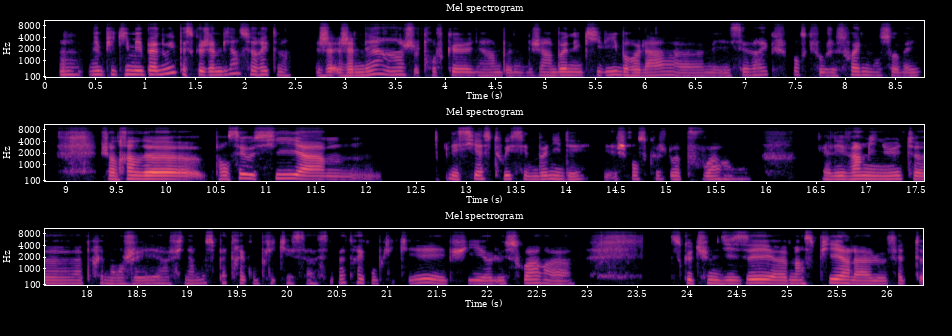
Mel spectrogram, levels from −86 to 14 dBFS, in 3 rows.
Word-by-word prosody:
Mmh 210 Hz, +1 st, -5 dB, 0.2 s
et 220 Hz, -, 0 dB
puis 225 Hz, +1 st, -1 dB
qui 230 Hz, +2 st, 0 dB
m'épanouit 230 Hz, +7 st, +3 dB
parce -, -, +1 dB
que -, -, +2 dB
j'aime 200 Hz, 0 st, +2 dB
bien 265 Hz, +7 st, -4 dB
ce 255 Hz, -, 0 dB
rythme. 215 Hz, -4 st, -3 dB, 0.3 s
Je 175 Hz, +3 st, +3 dB
j'aime 170 Hz, +1 st, +2 dB
bien 245 Hz, +6 st, -1 dB
hein, 210 Hz, 0 st, -4 dB
je 210 Hz, -, +1 dB
trouve 190 Hz, -, -9 dB
qu'il 180 Hz, -2 st, -2 dB
y 170 Hz, -, -12 dB
a 170 Hz, -, -10 dB
un 170 Hz, -, -9 dB
bon 175 Hz, 0 st, -10 dB
j'ai 180 Hz, +1 st, -1 dB
un 175 Hz, -, -4 dB
bon 185 Hz, +1 st, +1 dB
équilibre-là, 180 Hz, -2 st, -3 dB
heu, -, -, -13 dB
mais 165 Hz, -1 st, -12 dB
c'est 185 Hz, +4 st, -4 dB
vrai 200 Hz, +3 st, -6 dB
que -, -, -10 dB
je -, -, -6 dB
pense 205 Hz, -1 st, -5 dB
qu'il -, -, -12 dB
faut 175 Hz, -, -7 dB
que 175 Hz, -, -9 dB
je -, -, -8 dB
soigne 200 Hz, +4 st, -3 dB
mon 175 Hz, -1 st, -15 dB
sommeil. 175 Hz, 0 st, -5 dB, 0.6 s
Je -, -, -6 dB
suis 195 Hz, -, +2 dB
en -, -, +3 dB
train 205 Hz, +2 st, +4 dB
de, 195 Hz, -1 st, +7 dB
penser 200 Hz, +5 st, +3 dB
aussi 230 Hz, +1 st, +3 dB
à, 185 Hz, -2 st, +7 dB
mmh, 175 Hz, -2 st, -9 dB, 0.9 s
les 200 Hz, -4 st, -2 dB
siestes, 200 Hz, +3 st, +2 dB
oui, 200 Hz, -, +1 dB
c'est 200 Hz, -, -3 dB
une 175 Hz, -, -9 dB
bonne 190 Hz, +3 st, -2 dB
idée 185 Hz, -1 st, -5 dB, 0.2 s
et -, -, -13 dB
je -, -, +14 dB
pense 200 Hz, -1 st, -1 dB
que 195 Hz, -, -13 dB
je 195 Hz, -, -10 dB
dois 190 Hz, 0 st, -5 dB
pouvoir, 185 Hz, +1 st, -6 dB
heu, 180 Hz, -, -14 dB, 0.9 s
caler 185 Hz, -1 st, -2 dB
20 195 Hz, +2 st, +5 dB
minutes, 190 Hz, +1 st, -2 dB
heu, 175 Hz, -1 st, -4 dB
après 175 Hz, +3 st, -8 dB
manger, 170 Hz, +1 st, -4 dB
heu, 180 Hz, -, -12 dB
finalement, 175 Hz, +2 st, -4 dB
c'est 200 Hz, -, +1 dB
pas 205 Hz, -, -7 dB
très 195 Hz, -, -5 dB
compliqué 175 Hz, +2 st, -7 dB
ça, 175 Hz, 0 st, -5 dB
c'est 155 Hz, -, -10 dB
pas 205 Hz, +1 st, -8 dB
très 215 Hz, -1 st, -5 dB
compliqué 195 Hz, +2 st, -4 dB
et 170 Hz, -, -8 dB
puis, 180 Hz, -1 st, +1 dB
heu, 170 Hz, -, -5 dB
le 170 Hz, 0 st, -7 dB
soir, 200 Hz, +2 st, +1 dB
heu, 160 Hz, -3 st, -6 dB, 1.0 s
ce -, -, 0 dB
que 390 Hz, -, +1 dB
tu 205 Hz, -, 0 dB
me 185 Hz, -, -2 dB
disais, 190 Hz, +3 st, +3 dB
heu, 175 Hz, -1 st, -1 dB
m'inspire 195 Hz, +3 st, +3 dB
là, 165 Hz, -2 st, -1 dB
le 165 Hz, 0 st, -6 dB
fait 175 Hz, +1 st, -7 dB
185 Hz, 220 wpm, -30 LUFS, 175-200 Hz, 1.0 s, je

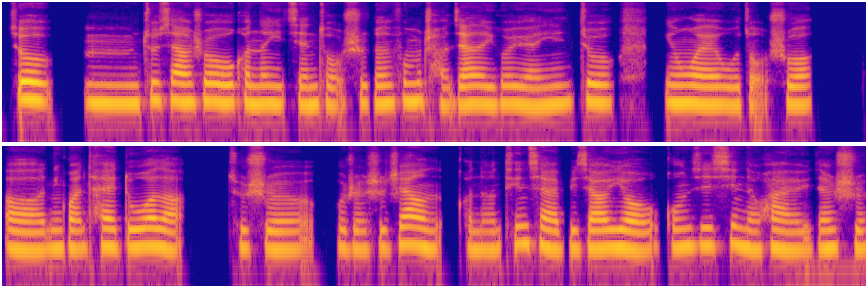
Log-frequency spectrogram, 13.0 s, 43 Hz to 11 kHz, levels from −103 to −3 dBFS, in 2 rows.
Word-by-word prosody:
就 230 Hz, -2 st, +7 dB, 0.3 s
嗯， 205 Hz, -1 st, +1 dB
就 230 Hz, -, -1 dB
像 220 Hz, -1 st, +3 dB
说 215 Hz, -1 st, +3 dB
我 210 Hz, -, +3 dB
可 210 Hz, 0 st, -1 dB
能 200 Hz, 0 st, +1 dB
以 195 Hz, -, 0 dB
前 195 Hz, -1 st, -2 dB
总 195 Hz, -2 st, -5 dB
是 205 Hz, -, -5 dB
跟 200 Hz, 0 st, 0 dB
父 220 Hz, +2 st, -4 dB
母 220 Hz, -, +1 dB
吵 195 Hz, -3 st, -6 dB
架 195 Hz, 0 st, +2 dB
的 200 Hz, -, +1 dB
一 190 Hz, -, -1 dB
个 200 Hz, 0 st, -1 dB
原 190 Hz, -1 st, 0 dB
因 200 Hz, +1 st, -1 dB
就 210 Hz, -2 st, +1 dB, 0.3 s
因 205 Hz, -1 st, +2 dB
为 195 Hz, -1 st, +4 dB
我 190 Hz, -1 st, -1 dB
总 -, -, -6 dB
说： 195 Hz, 0 st, -1 dB, 0.4 s
“呃， 185 Hz, -2 st, +1 dB
你 195 Hz, +1 st, -2 dB
管 200 Hz, -1 st, 0 dB
太 205 Hz, +1 st, +1 dB
多 205 Hz, +1 st, +3 dB
了。” 195 Hz, -3 st, +2 dB, 0.3 s
就 200 Hz, -, -6 dB
是 190 Hz, -1 st, -2 dB, 0.2 s
或 205 Hz, -, -5 dB
者 190 Hz, -1 st, -4 dB
是 195 Hz, +1 st, -5 dB
这 215 Hz, +4 st, -1 dB
样 210 Hz, -3 st, +3 dB
可 205 Hz, -, -10 dB
能 185 Hz, +1 st, -4 dB
听 230 Hz, +2 st, -3 dB
起 230 Hz, -1 st, -1 dB
来 195 Hz, -, +4 dB
比 190 Hz, +1 st, -5 dB
较 195 Hz, 0 st, +3 dB
有 195 Hz, -1 st, +2 dB
攻 210 Hz, -2 st, -2 dB
击 215 Hz, 0 st, -2 dB
性 215 Hz, +1 st, -2 dB
的 190 Hz, -2 st, 0 dB
话 195 Hz, 0 st, 0 dB
语， 185 Hz, +1 st, -3 dB
但 195 Hz, 0 st, 0 dB
是， 195 Hz, -1 st, -3 dB
200 Hz, 265 characters per minute, -22 LUFS, 195-210 Hz, 0.4 s, 就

